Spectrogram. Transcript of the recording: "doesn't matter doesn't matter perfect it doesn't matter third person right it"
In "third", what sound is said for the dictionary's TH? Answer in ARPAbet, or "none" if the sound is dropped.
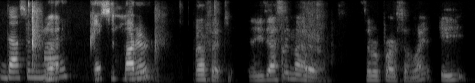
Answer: S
